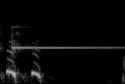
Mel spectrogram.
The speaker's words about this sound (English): Wait, sorry, that my for some reason my phone's going off, so sorry if you're hearing my text.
